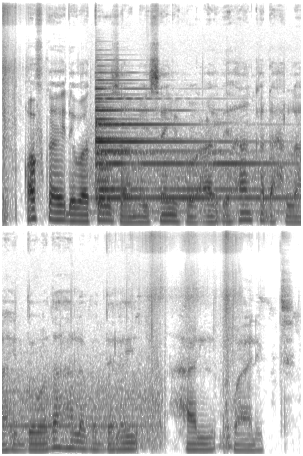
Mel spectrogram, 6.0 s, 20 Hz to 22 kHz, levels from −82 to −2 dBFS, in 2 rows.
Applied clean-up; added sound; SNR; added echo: none; Church bell; -3 dB; none.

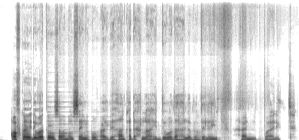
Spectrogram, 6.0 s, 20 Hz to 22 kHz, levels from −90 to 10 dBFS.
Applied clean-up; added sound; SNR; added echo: neural mask model DeepFilterNet 3.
